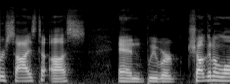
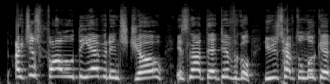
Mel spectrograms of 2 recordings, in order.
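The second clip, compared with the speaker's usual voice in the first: getting mad, heated, voice shooting very high; 12 semitones higher, 4 dB louder than usual. Talking to Joe about Russiagate and the evidence, getting mad. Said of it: "I'm sorry, I'm getting mad".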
